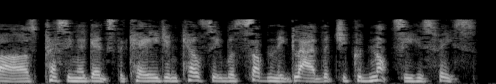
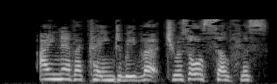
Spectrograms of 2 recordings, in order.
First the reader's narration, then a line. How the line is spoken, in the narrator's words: Kelsey snapped back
